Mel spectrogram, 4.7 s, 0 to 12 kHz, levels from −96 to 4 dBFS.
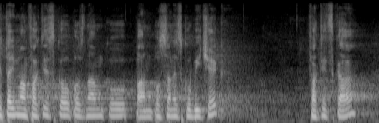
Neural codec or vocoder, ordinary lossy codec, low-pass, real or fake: vocoder, 48 kHz, 128 mel bands, Vocos; Opus, 64 kbps; 10.8 kHz; fake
